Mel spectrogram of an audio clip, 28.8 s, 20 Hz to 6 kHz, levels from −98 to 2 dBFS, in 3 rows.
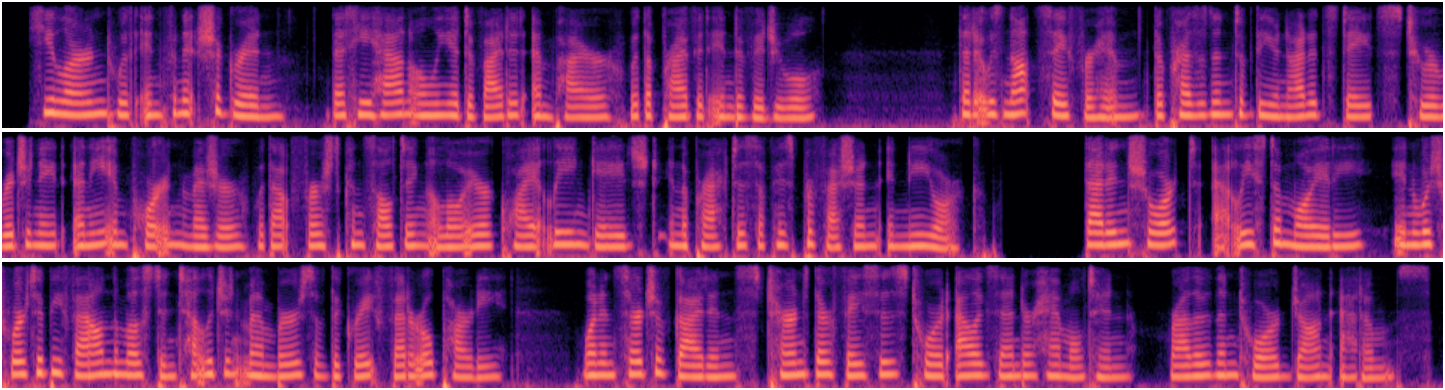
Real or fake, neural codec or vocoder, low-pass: fake; codec, 16 kHz in and 24 kHz out, 1 kbps, XY-Tokenizer; 5.4 kHz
